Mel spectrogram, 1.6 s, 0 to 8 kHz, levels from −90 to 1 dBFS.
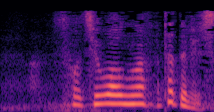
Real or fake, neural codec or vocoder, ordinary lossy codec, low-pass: fake; codec, 16 kHz in and 24 kHz out, 0.4 kbps, LongCat-Audio-Codec, four codebook decoder; MP3, 24 kbps; 7.2 kHz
